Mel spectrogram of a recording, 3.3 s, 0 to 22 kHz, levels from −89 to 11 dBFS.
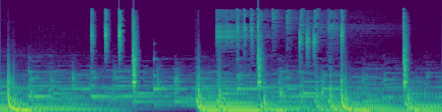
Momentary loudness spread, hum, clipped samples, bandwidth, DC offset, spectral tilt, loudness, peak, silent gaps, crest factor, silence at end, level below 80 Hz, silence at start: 6 LU; none; under 0.1%; 17 kHz; under 0.1%; -5 dB/octave; -16 LUFS; 0 dBFS; none; 14 dB; 0 s; -16 dBFS; 0 s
